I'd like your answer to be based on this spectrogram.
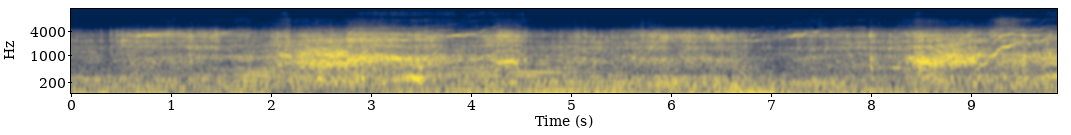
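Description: An Arrma Big Rock 6S RC car drifting on a street, its electric motor whining and tires skidding in repeated loud surges, close by and without talk.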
